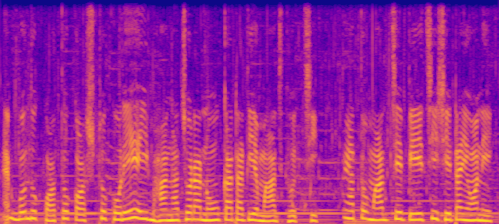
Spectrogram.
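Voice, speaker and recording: A man voicing a high, eager fisherman friend. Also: moderate pace, faint music behind, lightly acted. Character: adult male fisherman, the hero's eager friend. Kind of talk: cartoon dub acting.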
